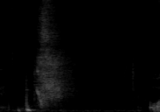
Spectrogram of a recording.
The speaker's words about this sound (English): Wow. Was that the first sneeze? On our podcast.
